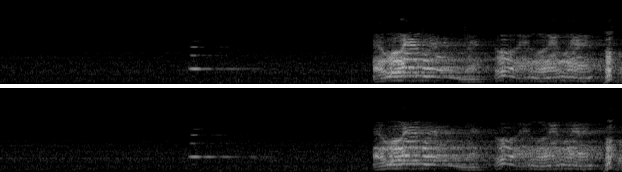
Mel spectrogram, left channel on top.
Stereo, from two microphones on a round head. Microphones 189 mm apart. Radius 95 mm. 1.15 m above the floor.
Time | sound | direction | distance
1.9 | a flute | 10° left (ahead or behind) | 0.6 m
3.7 | a dog barking | 45° left (ahead or behind) | 1.1 m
